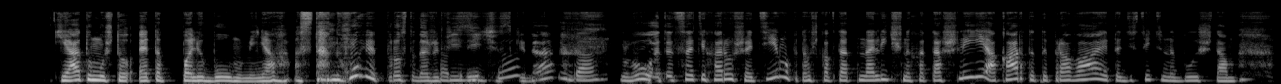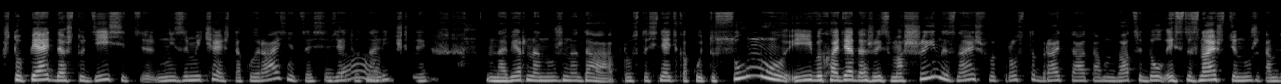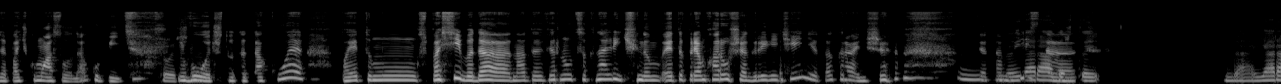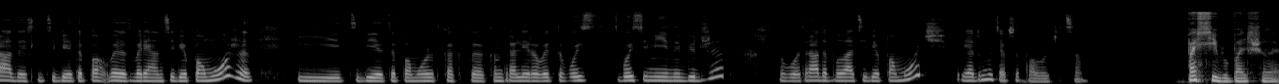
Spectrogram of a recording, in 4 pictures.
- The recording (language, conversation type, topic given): Russian, advice, Почему я постоянно совершаю импульсивные покупки на распродажах?
- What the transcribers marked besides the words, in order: laughing while speaking: "остановит"; tapping; other background noise; chuckle; chuckle; laugh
